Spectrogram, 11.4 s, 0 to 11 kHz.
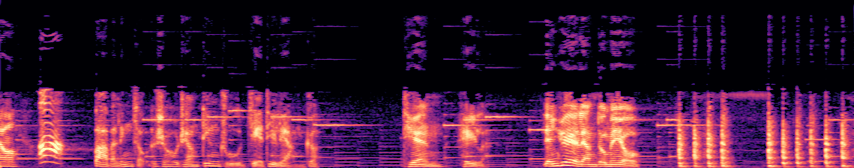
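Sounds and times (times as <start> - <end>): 
speech: 0.0 - 0.3, 1.3 - 4.4, 5.4 - 6.6, 7.2 - 8.6
sharp knocks on a door: 9.0 - 11.3.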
